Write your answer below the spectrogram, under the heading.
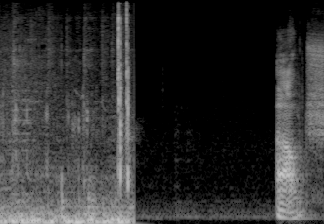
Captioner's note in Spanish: clics del ratón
